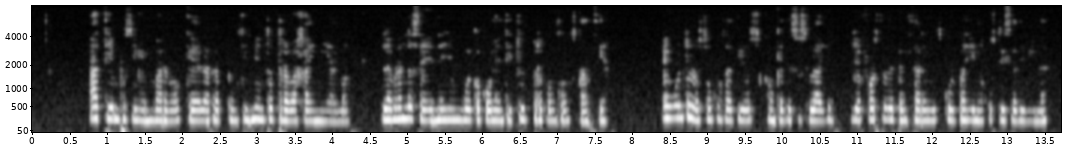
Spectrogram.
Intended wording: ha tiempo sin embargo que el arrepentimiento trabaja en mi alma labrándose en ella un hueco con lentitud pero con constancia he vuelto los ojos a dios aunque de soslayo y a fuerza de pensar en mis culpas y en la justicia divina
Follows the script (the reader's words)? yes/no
yes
